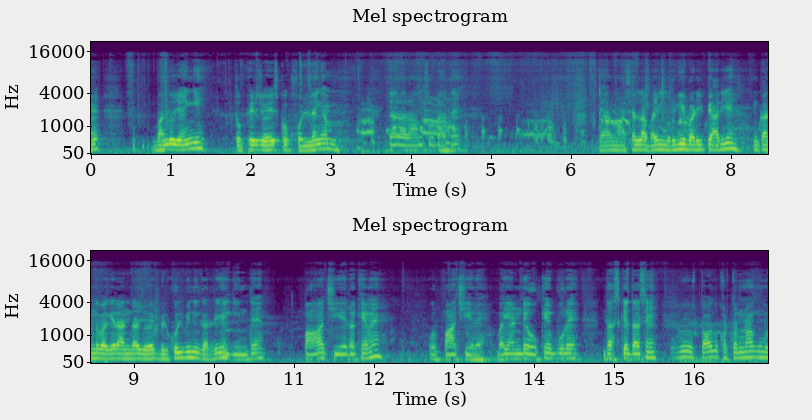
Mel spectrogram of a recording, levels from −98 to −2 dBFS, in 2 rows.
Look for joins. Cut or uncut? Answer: cut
